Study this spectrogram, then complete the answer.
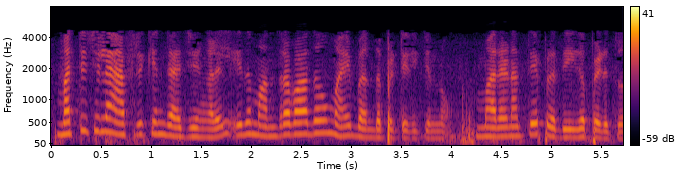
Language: Malayalam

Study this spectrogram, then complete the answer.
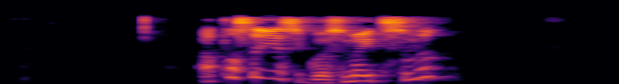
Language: Kabyle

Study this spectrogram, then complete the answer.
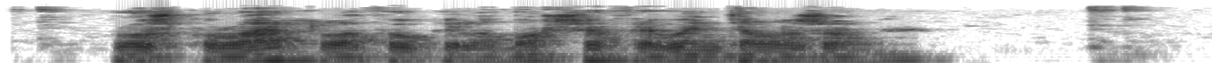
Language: Catalan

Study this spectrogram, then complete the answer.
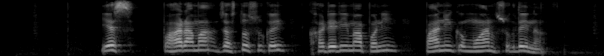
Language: Nepali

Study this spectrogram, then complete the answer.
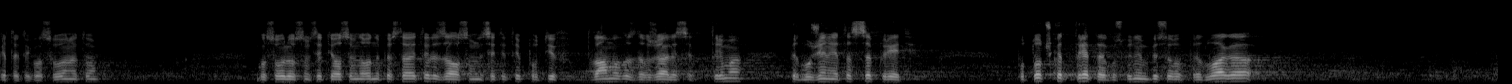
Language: Bulgarian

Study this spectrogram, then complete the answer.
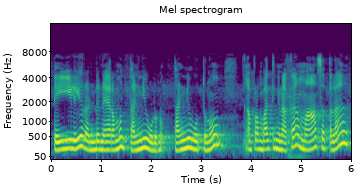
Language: Tamil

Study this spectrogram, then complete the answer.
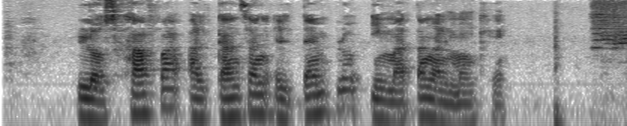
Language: Spanish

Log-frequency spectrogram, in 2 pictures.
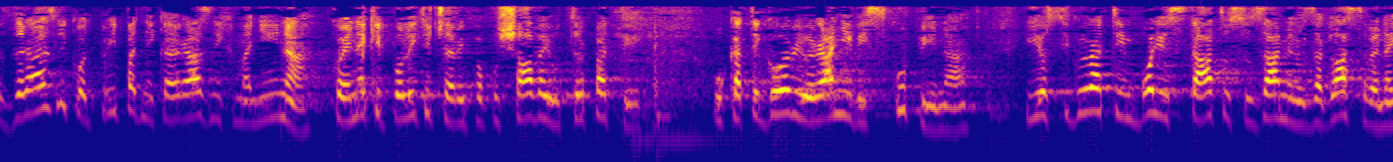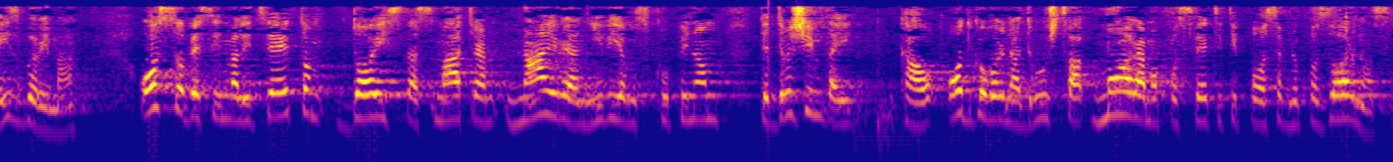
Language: Croatian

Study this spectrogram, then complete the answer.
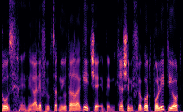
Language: Hebrew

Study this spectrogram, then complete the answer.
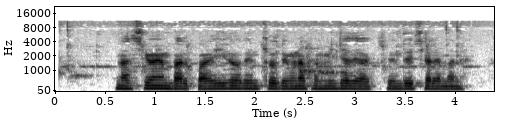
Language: Spanish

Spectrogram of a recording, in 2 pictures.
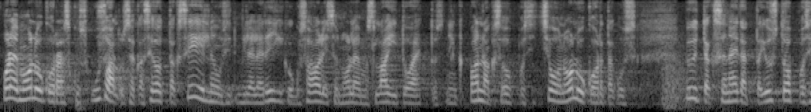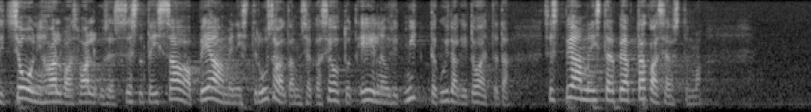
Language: Estonian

